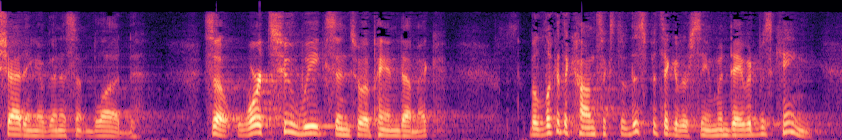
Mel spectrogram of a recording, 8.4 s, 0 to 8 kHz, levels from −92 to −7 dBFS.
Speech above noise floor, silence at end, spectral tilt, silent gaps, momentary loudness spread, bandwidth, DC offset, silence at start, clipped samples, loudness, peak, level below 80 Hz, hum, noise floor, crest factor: 28 dB; 0.25 s; -6.5 dB/octave; none; 11 LU; 6.4 kHz; under 0.1%; 0 s; under 0.1%; -18 LUFS; 0 dBFS; -52 dBFS; none; -46 dBFS; 18 dB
